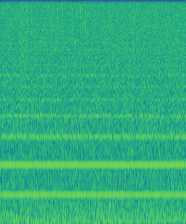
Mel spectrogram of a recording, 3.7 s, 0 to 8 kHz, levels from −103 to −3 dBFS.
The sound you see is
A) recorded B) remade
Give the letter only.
B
